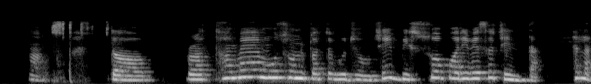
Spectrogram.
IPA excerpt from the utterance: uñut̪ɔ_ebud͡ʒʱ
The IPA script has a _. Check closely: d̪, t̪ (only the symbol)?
t̪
